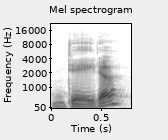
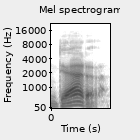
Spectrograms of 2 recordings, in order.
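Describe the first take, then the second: First: The first vowel is a long A, as in day. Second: The first vowel is a short A, as in cat. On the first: "You can use the long A sound, like day, and say data"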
